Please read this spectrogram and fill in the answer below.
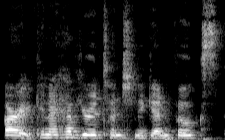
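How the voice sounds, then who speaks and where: A woman's voice: medium pitch, level tone, brisk. A woman in her twenties from the United States, whose first language was Romanian, giving a scripted webinar presentation in a formal, read-aloud manner. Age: 20s.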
